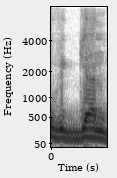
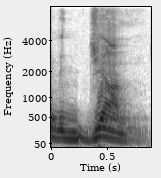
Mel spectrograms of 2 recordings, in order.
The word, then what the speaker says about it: विज्ञान: कई लोग, ज़्यादातर लोग, हम सभी इसको विज्ञान पढ़ते हैं, वास्तव में ये इसका उच्चारण है विज्ञान।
